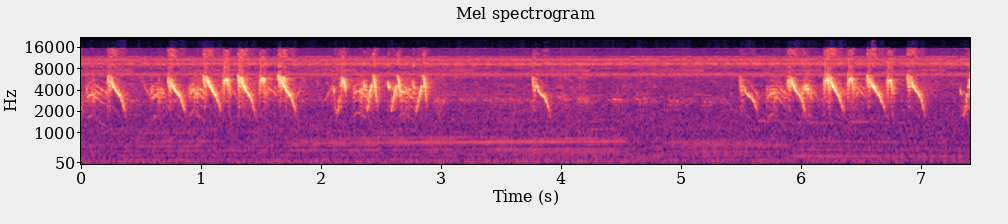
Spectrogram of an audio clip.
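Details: Bar-winged prinia lure call for attracting birds, quieter, with bursts of quick high downslurred chips in clusters separated by short gaps, over a steady low hum and faint background noise.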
